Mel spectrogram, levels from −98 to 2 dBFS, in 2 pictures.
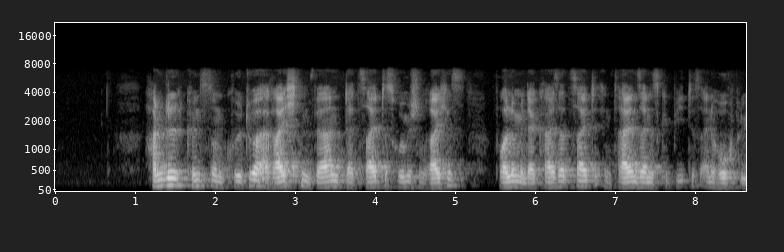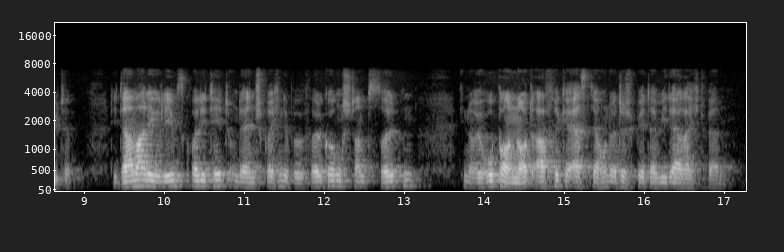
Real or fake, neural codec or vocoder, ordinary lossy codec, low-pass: real; none; none; 7.2 kHz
